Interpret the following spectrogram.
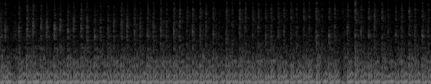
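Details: Harley-Davidson Sportster V-twin after roadside fix of a carburetor float needle stuck closed (no fuel), bowl removed and float reworked: restarts and idles with an even, steady low lumpy beat, no misses or knocks, warming up healthy.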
